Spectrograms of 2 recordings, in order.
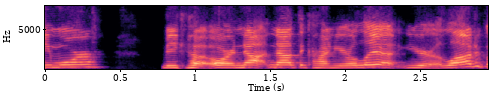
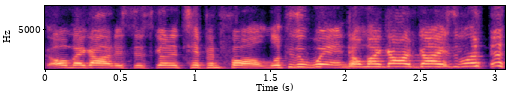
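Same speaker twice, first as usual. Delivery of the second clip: mock anxious, panicked voice. Imagining panicking at the top of the statue: mock anxious panic. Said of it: "my anxiety is gonna go through".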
